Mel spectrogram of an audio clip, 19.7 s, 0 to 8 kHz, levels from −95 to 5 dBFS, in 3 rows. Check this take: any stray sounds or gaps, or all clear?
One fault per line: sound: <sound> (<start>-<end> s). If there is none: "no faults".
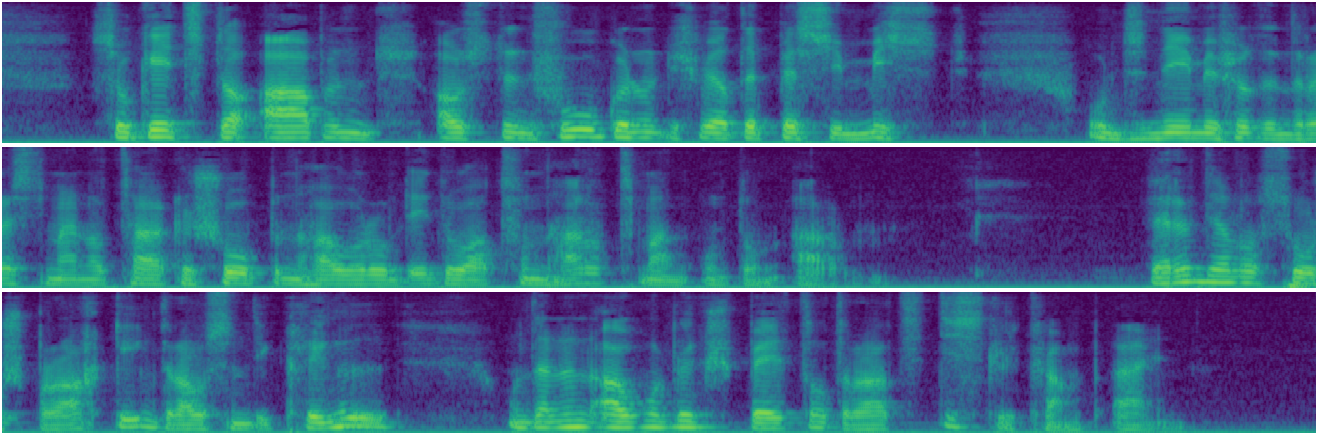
no faults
